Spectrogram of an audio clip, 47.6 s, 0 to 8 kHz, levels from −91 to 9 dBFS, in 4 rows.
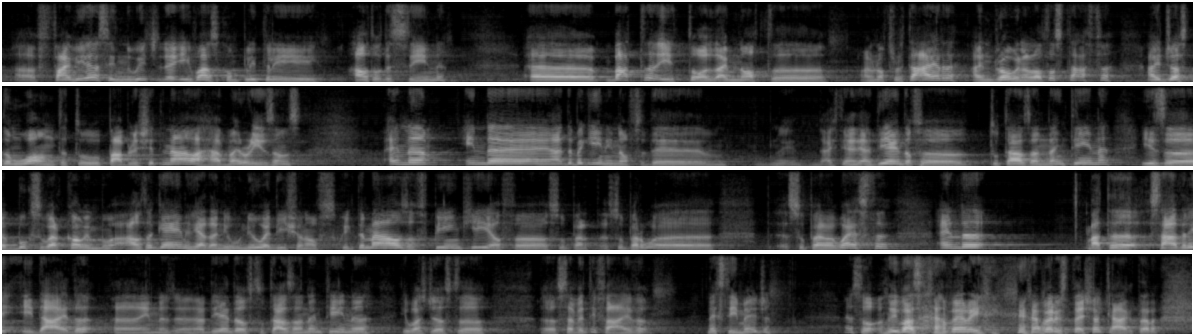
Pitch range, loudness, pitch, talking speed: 120-170 Hz, -29 LUFS, 145 Hz, 150 wpm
